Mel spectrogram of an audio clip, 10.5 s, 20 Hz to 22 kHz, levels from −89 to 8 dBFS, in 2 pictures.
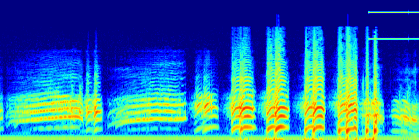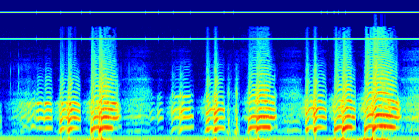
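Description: From 4.62 s to the end, a USB whine sits under the sound: a steady tone at 8 kHz, strongest at its 16 kHz multiple, roughly 15 dB below the material. The bus's 125-microsecond microframe current draw leaks into the power or ground, imprinting that fixed rate on the audio. Its pitch never drifts, and it sits far above the 50 or 60 Hz family of mains hum, which marks it as digital-bus interference rather than acoustic feedback or hum.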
